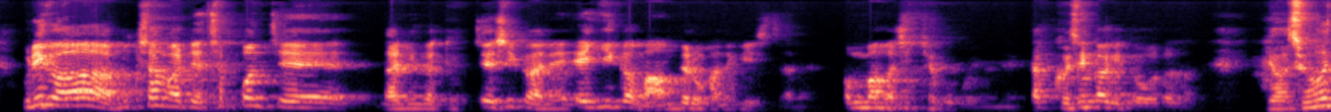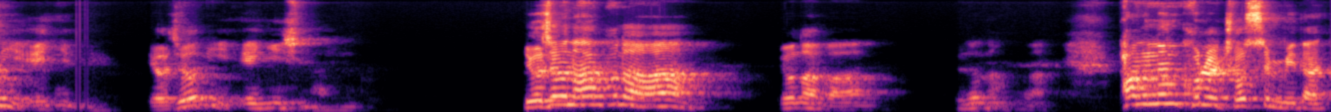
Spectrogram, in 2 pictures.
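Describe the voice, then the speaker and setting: A male pastor delivers a Sunday sermon with a high voice and a wide, lively melody. He keeps asking the congregation questions. The sound rings around an echoey church room. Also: quick pace. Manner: animated preaching, asks the congregation questions. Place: church sanctuary.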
